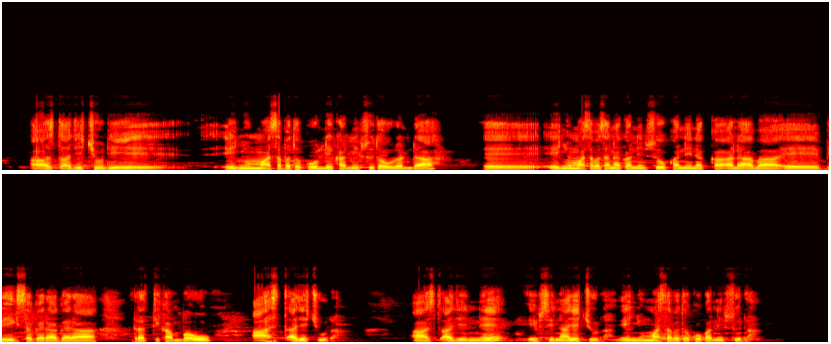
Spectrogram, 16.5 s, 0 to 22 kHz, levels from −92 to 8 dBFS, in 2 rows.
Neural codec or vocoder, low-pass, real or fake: vocoder, 44.1 kHz, 128 mel bands every 256 samples, BigVGAN v2; 9.9 kHz; fake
